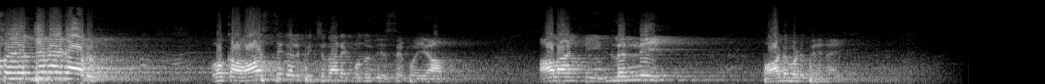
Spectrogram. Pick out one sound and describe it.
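An older man speaks forcefully through a microphone in a large echoing hall.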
